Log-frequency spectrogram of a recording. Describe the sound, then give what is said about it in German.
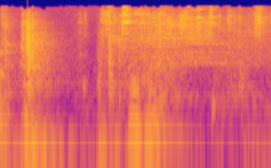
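Keys jangle and clink as an office door is locked, bright metallic rattles and chinks coming in short uneven bursts, with a muffled thump among them. “Ich muss erst mal mein Büro abschließen.”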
